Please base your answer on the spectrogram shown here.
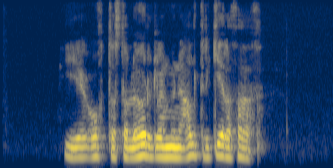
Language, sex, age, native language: Icelandic, male, 40-49, Icelandic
